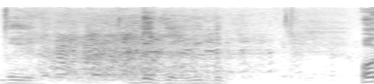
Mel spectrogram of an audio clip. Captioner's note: laughter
